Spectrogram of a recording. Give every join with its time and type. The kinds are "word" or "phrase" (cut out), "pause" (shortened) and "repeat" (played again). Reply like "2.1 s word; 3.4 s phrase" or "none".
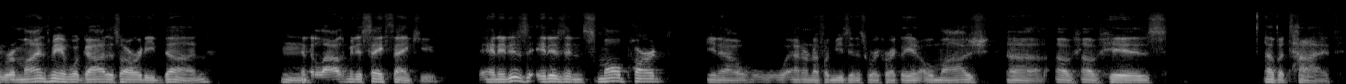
4.8 s word; 10.0 s pause; 10.8 s repeat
